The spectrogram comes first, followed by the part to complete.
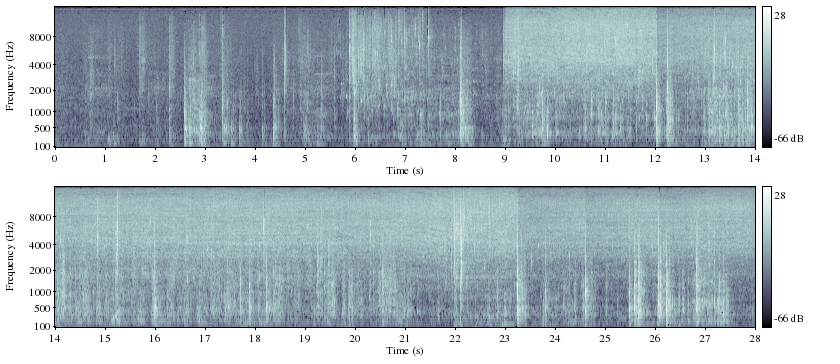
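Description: A kitchen tap turned on about nine seconds in and left running into the sink, as water is drawn for a cat's plastic gravity waterer. Knocks and clatter of the plastic waterer and bottle being handled come throughout, alone at first and then over the running water.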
